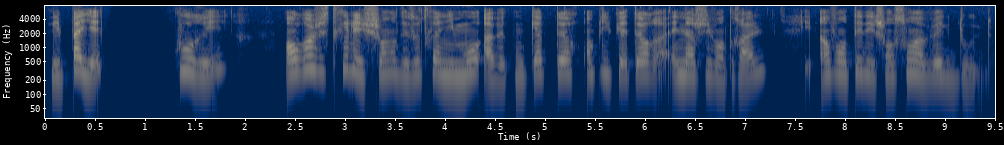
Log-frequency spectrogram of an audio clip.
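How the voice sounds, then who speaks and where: A woman's voice: fairly high pitch, normal speed, dark tone, no room sound, clean studio sound, close to an everyday voice. A woman playing a playful, chatty eleven-year-old child in a podcast drama, hesitating and thinking aloud. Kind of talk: podcast fiction monologue.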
